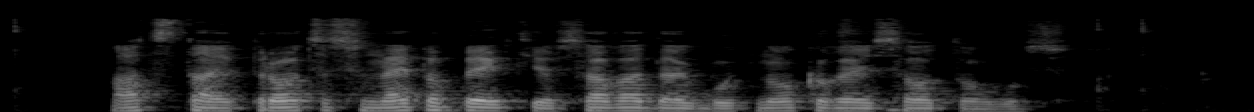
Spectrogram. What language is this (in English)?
Latvian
